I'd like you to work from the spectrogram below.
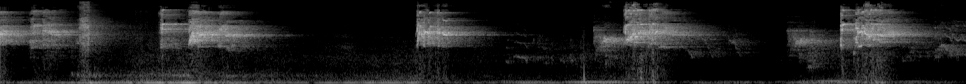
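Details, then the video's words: African lovebirds give harsh, shrill screeching bursts in loose bouts every two seconds or so, over a faint low hum. "The Vibrant Sounds of African Love Birds"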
